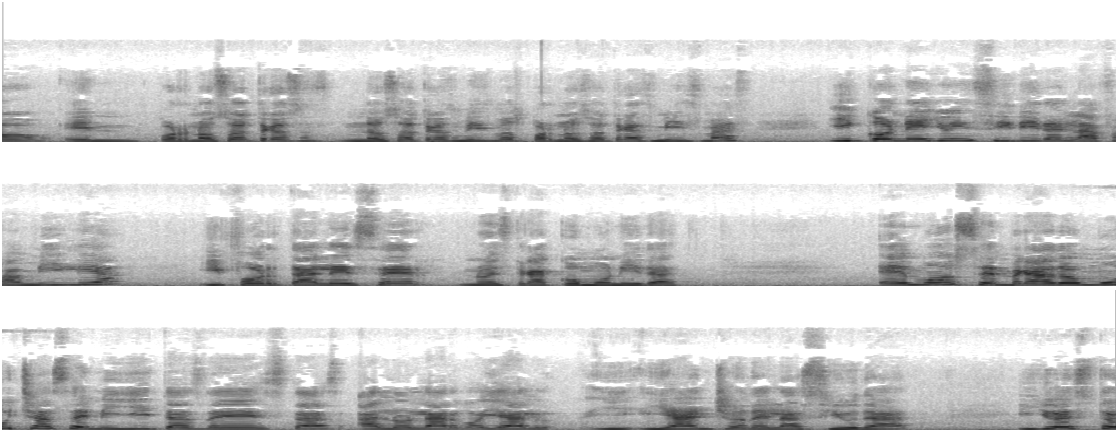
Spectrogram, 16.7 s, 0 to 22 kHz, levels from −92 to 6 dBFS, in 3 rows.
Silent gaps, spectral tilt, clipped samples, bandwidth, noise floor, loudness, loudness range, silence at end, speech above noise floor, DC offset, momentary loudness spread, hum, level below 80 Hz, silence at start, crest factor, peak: none; -4 dB/octave; under 0.1%; 15.5 kHz; -37 dBFS; -17 LUFS; 3 LU; 0 s; 20 dB; under 0.1%; 8 LU; none; -42 dBFS; 0 s; 18 dB; 0 dBFS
